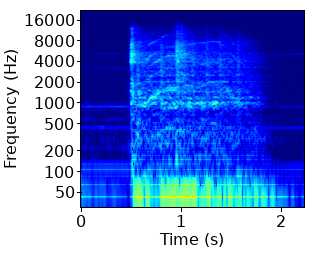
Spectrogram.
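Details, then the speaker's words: Toyota MR-S fresh 1.8 20V turbo swap engine, no spark plugs, in neutral, first starter test: sharp bang as starter engages, then deep even spin-over about 1.5 seconds; owner heard a funny bang, cause unknown. "see if it spins over I heard a funny bang then"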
